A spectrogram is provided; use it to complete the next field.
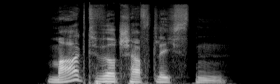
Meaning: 1. superlative degree of marktwirtschaftlich 2. inflection of marktwirtschaftlich: strong genitive masculine/neuter singular superlative degree
- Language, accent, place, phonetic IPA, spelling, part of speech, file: German, Germany, Berlin, [ˈmaʁktvɪʁtʃaftlɪçstn̩], marktwirtschaftlichsten, adjective, De-marktwirtschaftlichsten.ogg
